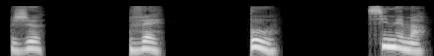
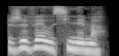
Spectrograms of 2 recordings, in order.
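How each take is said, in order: First: Je, vais, au, cinéma each said alone with long pauses; word by word. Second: Je vais au cinéma run together, falling at the end; one phonetic word. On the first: Teacher showing written words one at a time, word by word. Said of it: "Faites attention à l'accent tonique". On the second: Teacher showing students a phonetic word, Je vais au cinéma in one breath. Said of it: "contiennent un seul mot prononcé". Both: Shown as a demonstration.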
